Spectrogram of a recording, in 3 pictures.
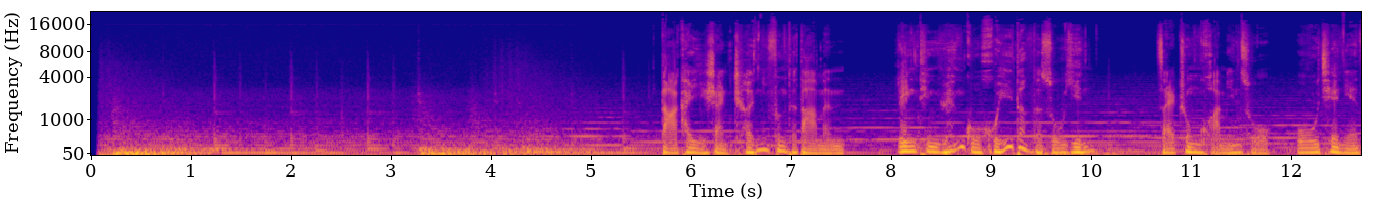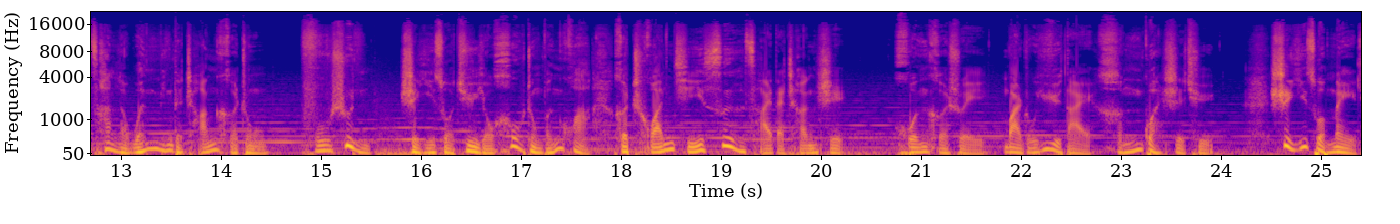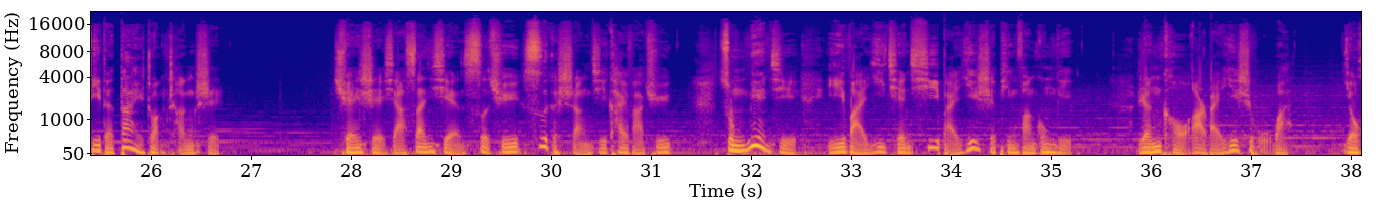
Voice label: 男 城市宣传片

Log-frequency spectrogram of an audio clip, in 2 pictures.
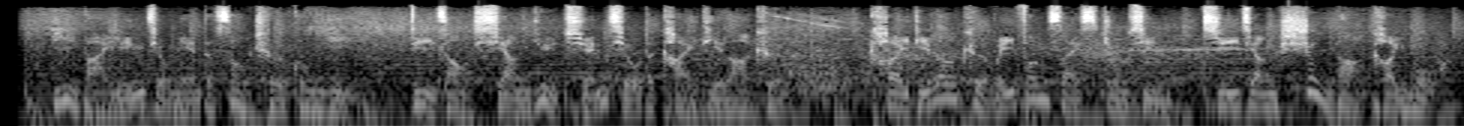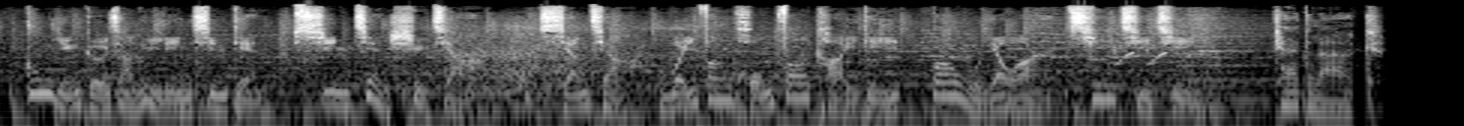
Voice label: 男, 国语男声配音 深沉大气; 凯迪拉克

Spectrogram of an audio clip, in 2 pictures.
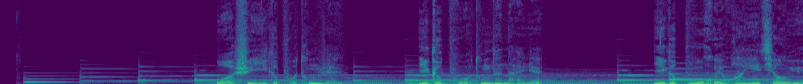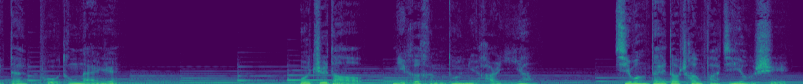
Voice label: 男 自述 温暖阳光

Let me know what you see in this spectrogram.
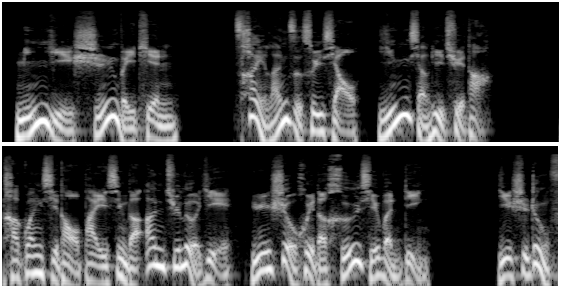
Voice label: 男 房地产专题 农贸精品超市简介; 望湖新城新都汇

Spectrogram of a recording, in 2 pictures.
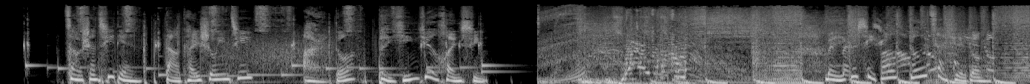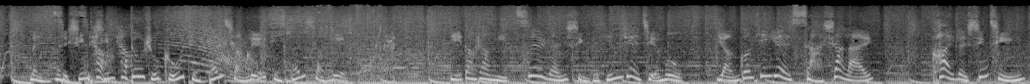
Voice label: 女4号 栏目包装, 国语女声配音; 优雅; 阳光音乐洒下来

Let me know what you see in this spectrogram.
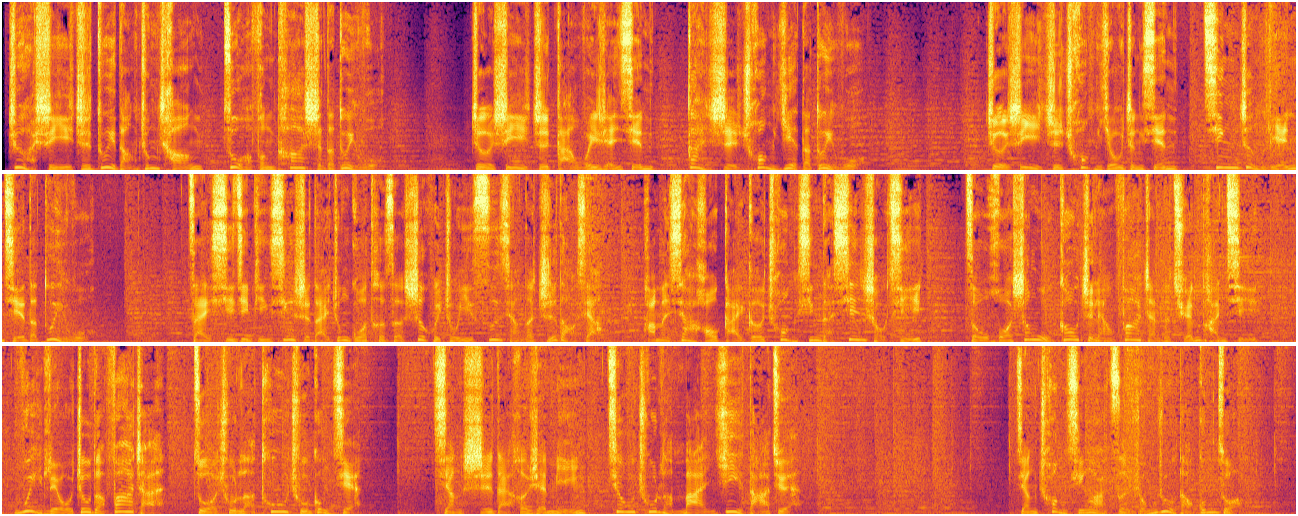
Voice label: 男, 大气激情

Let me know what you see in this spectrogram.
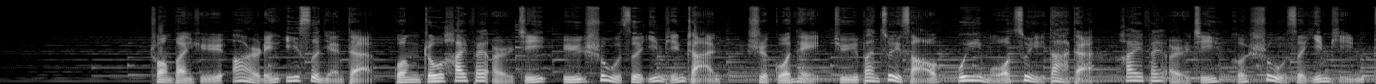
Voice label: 男 模仿; 偏向国宝档案风格

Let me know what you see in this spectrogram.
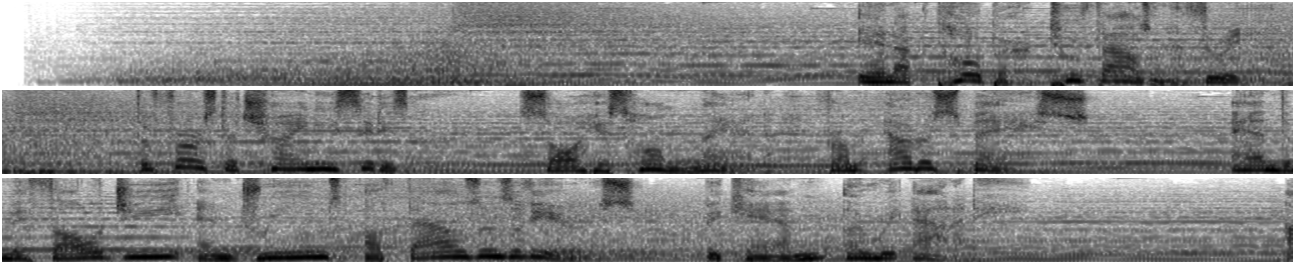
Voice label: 英男, 宣传片; 国家形象宣传片

